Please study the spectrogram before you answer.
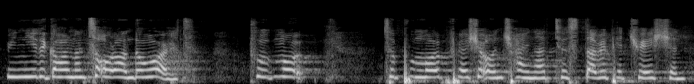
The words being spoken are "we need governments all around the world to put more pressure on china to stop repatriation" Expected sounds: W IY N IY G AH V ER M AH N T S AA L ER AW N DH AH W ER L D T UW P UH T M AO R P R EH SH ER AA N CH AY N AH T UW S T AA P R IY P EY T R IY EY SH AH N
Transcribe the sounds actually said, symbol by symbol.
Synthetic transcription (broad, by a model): W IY N IY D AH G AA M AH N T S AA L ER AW N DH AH W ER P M T UW P UH T M AO R P R EH SH ER AA N CH AY N AH T UW S T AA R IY P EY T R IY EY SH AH N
